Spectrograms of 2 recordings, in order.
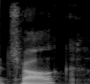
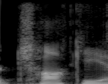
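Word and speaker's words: Chalke: JD once again wrestles with his feelings for fellow resident Elliot, who's played by Sarah Chalk, who was the replacement Becky on Roseanne. – Is it Chalk or Chalky? – It is Chalk. She's pronounced it as Chalk.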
